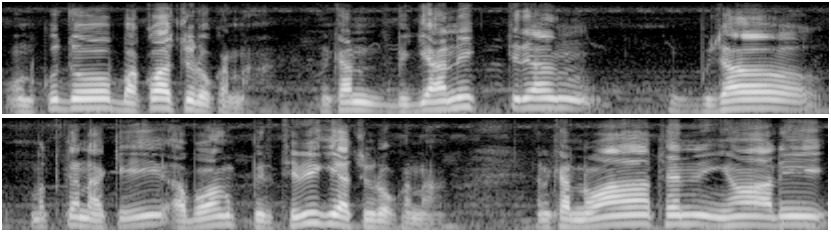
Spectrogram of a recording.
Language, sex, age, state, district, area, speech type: Santali, male, 45-60, Jharkhand, Bokaro, rural, spontaneous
